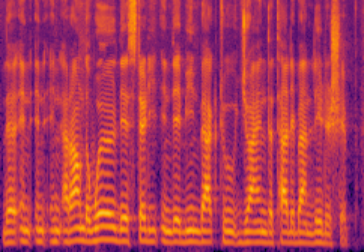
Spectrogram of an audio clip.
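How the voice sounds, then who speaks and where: A man from Afghanistan, speaking as a guest in a debate and explaining his view in halting, repetitive English. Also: medium pitch, flat delivery, dark tone. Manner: halting, repeats words, earnest. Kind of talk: debate discussion.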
